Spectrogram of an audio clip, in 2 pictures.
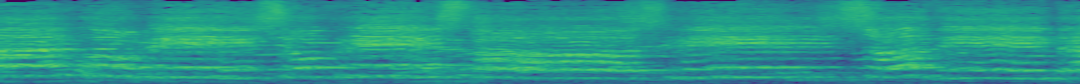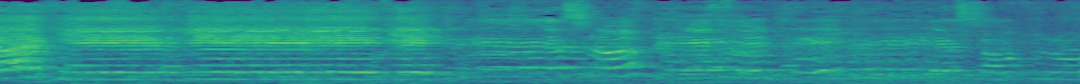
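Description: A group of women and men singing a Thracian Christmas carol (kalanta) together, unaccompanied.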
